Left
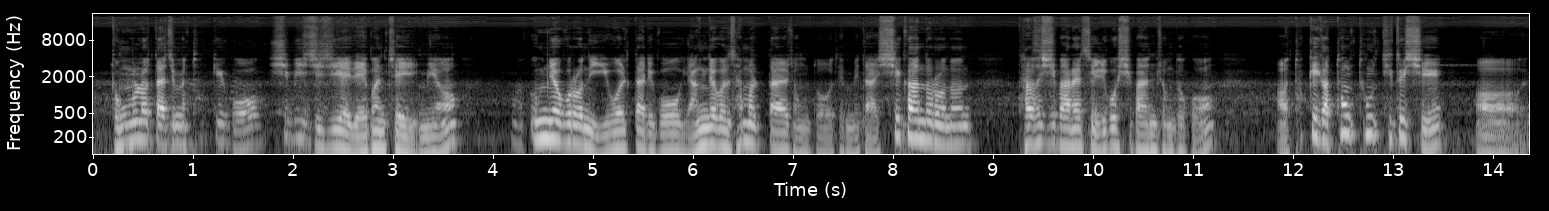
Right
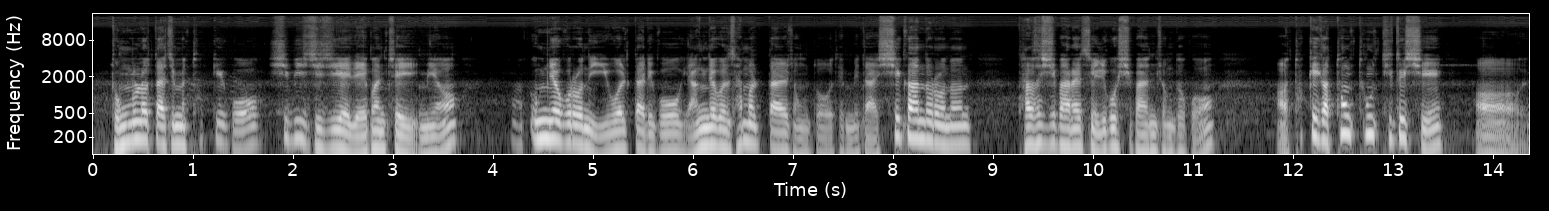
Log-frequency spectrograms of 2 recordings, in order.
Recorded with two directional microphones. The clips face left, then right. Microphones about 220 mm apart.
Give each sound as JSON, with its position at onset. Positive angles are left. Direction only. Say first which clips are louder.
{"t": 0.2, "sound": "speech", "louder": "right 8 dB", "side_deg": -50}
